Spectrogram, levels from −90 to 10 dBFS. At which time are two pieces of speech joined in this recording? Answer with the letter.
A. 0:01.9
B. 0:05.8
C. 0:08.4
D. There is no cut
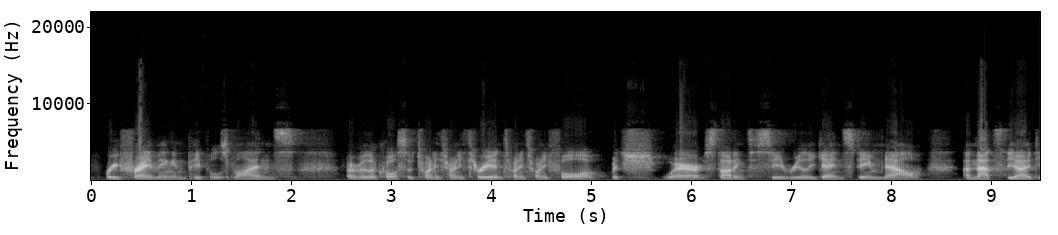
D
